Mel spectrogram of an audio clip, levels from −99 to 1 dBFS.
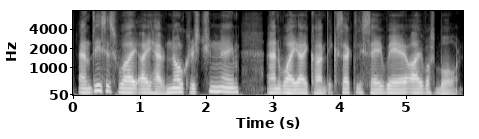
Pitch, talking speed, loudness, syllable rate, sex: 125 Hz, 195 wpm, -15 LUFS, 4.3 syllables/s, male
